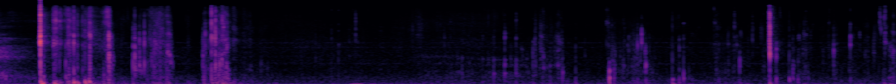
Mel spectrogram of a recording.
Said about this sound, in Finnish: Hetkinen, hörppään tässä välissä hieman maitoa.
